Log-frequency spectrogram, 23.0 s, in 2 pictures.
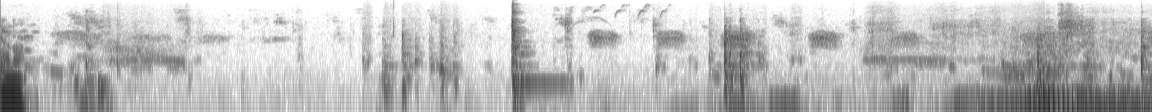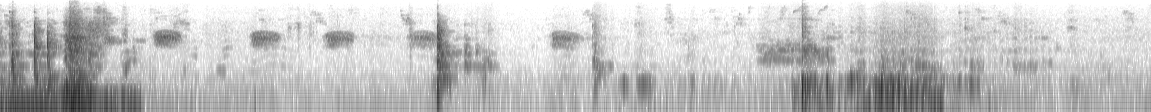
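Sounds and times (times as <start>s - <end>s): bird calling: 0.0s - 3.0s, 5.5s - 11.8s, 12.4s - 15.9s
low rumble with clattering knocks: 9.0s - 13.1s.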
